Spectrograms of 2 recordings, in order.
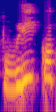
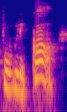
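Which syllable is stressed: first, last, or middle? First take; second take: middle; last. First: The stress is on the middle syllable. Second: The stress is on the last syllable.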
